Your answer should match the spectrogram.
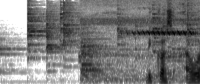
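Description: A few struck gamelan metallophone notes, then a sudden change to crickets trilling in a steady pulsing chirp. A man's voice starts near the end.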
